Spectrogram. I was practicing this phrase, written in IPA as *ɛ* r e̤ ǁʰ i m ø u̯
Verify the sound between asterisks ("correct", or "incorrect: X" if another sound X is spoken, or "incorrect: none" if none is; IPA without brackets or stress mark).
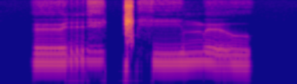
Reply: incorrect: ø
